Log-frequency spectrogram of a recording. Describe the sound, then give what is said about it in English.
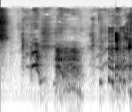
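A dog shut behind a closet door barks and yelps in three loud bursts, each with a whiny, drawn-out edge, right after a person gives a quick shushing hiss; the dog is scratching at the closet door. “Dog is scratching at the door of the closet.”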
